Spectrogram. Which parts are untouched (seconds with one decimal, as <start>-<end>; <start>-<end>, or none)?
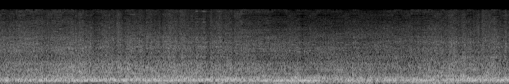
1.3-2.3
